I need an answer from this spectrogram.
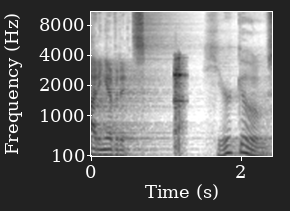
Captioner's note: clink!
